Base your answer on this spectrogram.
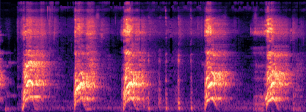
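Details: Foxy, a pet Corgi, barks angrily at her owner's sneezing: five sharp, loud barks, each about a second apart, with a bright, rising-then-falling tone.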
